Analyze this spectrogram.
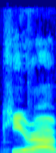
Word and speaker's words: Kira: Death Note where like he's called Kira because like that's how you pronounce killer in Japanese.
